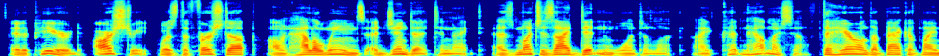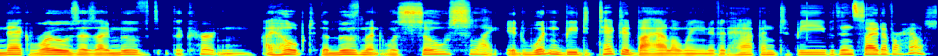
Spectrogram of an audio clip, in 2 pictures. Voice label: Fiction Horror 1st Person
